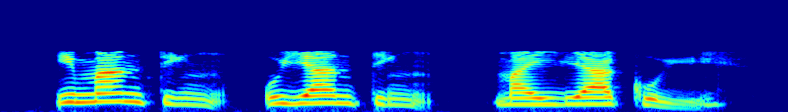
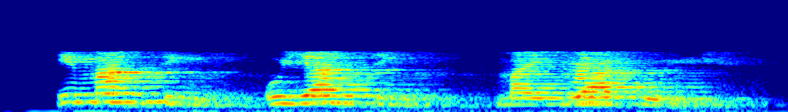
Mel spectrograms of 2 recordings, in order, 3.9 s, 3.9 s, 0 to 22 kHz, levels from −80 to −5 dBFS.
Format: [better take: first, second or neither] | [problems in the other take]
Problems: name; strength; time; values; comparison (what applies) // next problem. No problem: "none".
first | background sound (Trumpet); 9 dB below the speech // room echo; dies away in 0.8 s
